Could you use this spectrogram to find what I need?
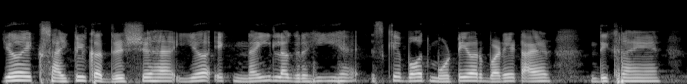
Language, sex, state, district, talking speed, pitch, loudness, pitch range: Hindi, male, Jharkhand, Ranchi, 185 wpm, 160 Hz, -15 LUFS, 150-170 Hz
